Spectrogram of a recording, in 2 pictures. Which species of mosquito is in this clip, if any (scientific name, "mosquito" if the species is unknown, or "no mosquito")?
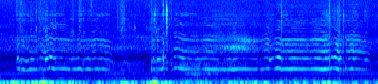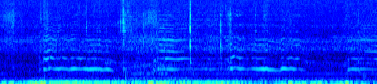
Culex pipiens complex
